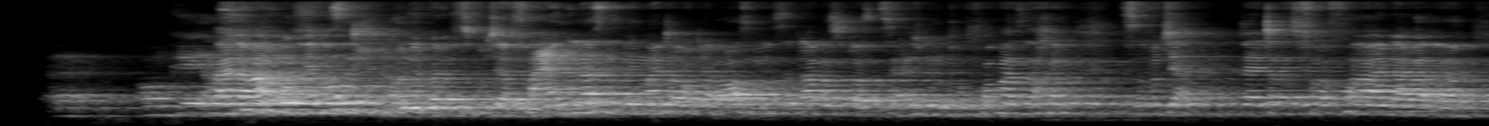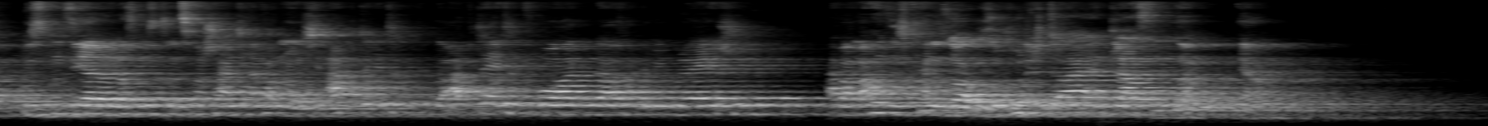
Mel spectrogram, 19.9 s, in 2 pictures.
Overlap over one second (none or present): present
